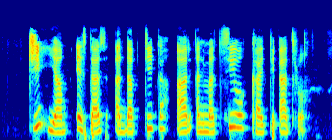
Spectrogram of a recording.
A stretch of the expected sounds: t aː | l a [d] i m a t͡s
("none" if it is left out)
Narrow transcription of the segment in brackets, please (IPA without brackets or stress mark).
n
